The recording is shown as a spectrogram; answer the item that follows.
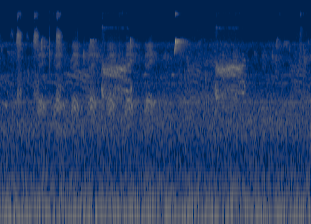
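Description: Crows cawing: a quick run of short caws from about one to three seconds in, then a longer call near the end, over a steady low rumble.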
